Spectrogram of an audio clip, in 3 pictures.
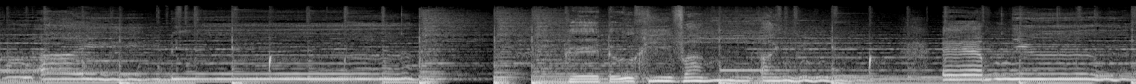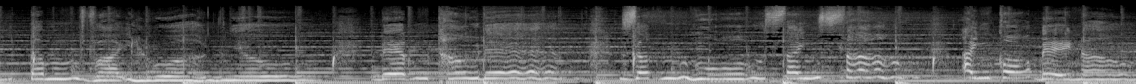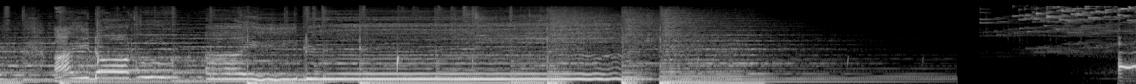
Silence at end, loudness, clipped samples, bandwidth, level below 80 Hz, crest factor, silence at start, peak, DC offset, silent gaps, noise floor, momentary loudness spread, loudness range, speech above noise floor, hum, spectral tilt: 0 s; -14 LUFS; under 0.1%; 16.5 kHz; -24 dBFS; 12 dB; 0 s; 0 dBFS; under 0.1%; 32.30-32.36 s; -43 dBFS; 10 LU; 5 LU; 31 dB; none; -6 dB/octave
